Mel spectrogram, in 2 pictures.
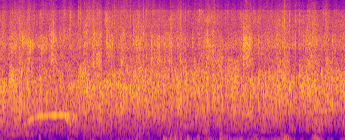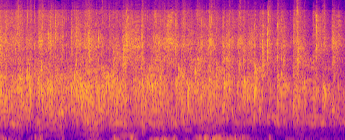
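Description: A crowd applauds loudly and steadily, a dense wash of many hands clapping at once that holds at full volume for several seconds and eases slightly at the very end.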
